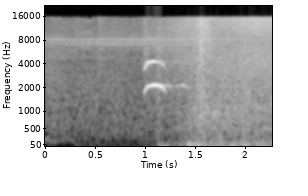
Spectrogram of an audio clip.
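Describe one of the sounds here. An eagle screeches shrilly.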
